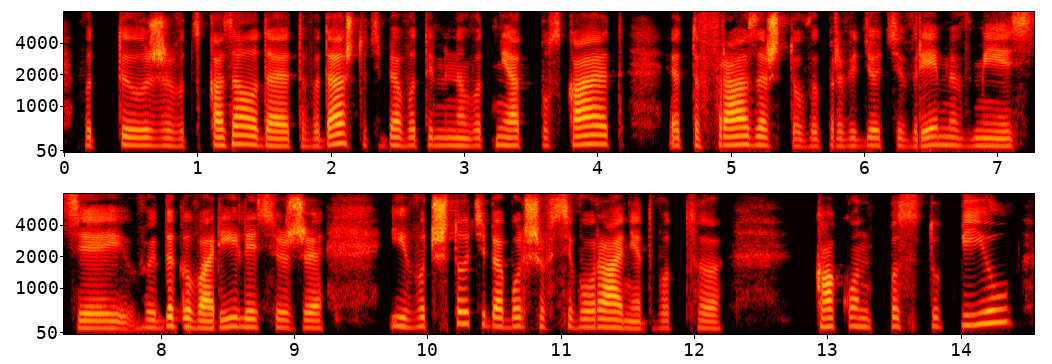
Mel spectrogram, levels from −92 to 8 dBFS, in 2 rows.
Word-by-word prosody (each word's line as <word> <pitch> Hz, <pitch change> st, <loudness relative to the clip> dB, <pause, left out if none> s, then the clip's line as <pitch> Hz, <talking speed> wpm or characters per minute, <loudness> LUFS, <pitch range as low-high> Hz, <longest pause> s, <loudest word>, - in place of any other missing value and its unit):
Вот 170 Hz, -, -10 dB
ты 175 Hz, -2 st, -3 dB
уже, 160 Hz, -1 st, +2 dB
вот, 155 Hz, -, -15 dB
сказала 180 Hz, +2 st, 0 dB
до 160 Hz, -, -2 dB
этого, 155 Hz, 0 st, -3 dB
да, 195 Hz, +5 st, +3 dB
что 185 Hz, -, +3 dB
тебя 170 Hz, +1 st, -5 dB
вот 170 Hz, +1 st, -10 dB
именно 165 Hz, -1 st, -8 dB
вот 160 Hz, 0 st, -10 dB
не 175 Hz, -2 st, -2 dB
отпускает 180 Hz, +4 st, 0 dB, 0.3 s
эта 165 Hz, 0 st, -6 dB
фраза, 175 Hz, +1 st, +1 dB
что 150 Hz, -1 st, +5 dB
вы 150 Hz, 0 st, -12 dB
проведёте 155 Hz, +1 st, -6 dB
время 170 Hz, +3 st, -3 dB
вместе, 155 Hz, -1 st, 0 dB
и -, -, -13 dB
вы 160 Hz, +1 st, -10 dB
договорились 175 Hz, 0 st, 0 dB
уже. 155 Hz, -1 st, +4 dB, 0.5 s
И 195 Hz, -2 st, -4 dB
вот 185 Hz, +2 st, +2 dB
что 250 Hz, 0 st, +7 dB
тебя 195 Hz, -6 st, 0 dB
больше 185 Hz, +1 st, +4 dB
всего 170 Hz, -2 st, 0 dB
ранит? 160 Hz, -6 st, +1 dB
Вот, 155 Hz, 0 st, -14 dB, 0.2 s
э, 145 Hz, -3 st, -7 dB, 0.7 s
как 185 Hz, +1 st, -1 dB
он 185 Hz, -4 st, -7 dB
поступил? 220 Hz, +8 st, 0 dB
165 Hz, 155 wpm, -27 LUFS, 155-185 Hz, 0.7 s, что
